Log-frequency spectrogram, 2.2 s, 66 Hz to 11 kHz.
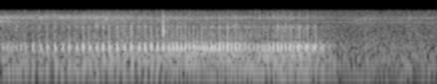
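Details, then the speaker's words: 3-year-old pug asleep on his back on his owner's chest; a rattling, fluttering breath builds over about a second and a half, then fades to quiet room noise. It is unclear whether the pug or the sleeping man is snoring. "Can't tell who's snoring, the man or the pug dog. You cannot tell, man or pug dog."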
